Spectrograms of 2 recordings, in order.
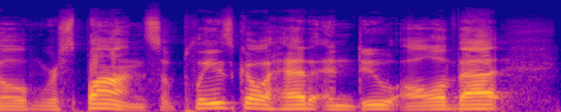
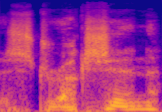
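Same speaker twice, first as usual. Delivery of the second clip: grave, serious tone with weight on "destruction"; 3 semitones lower than usual. Reading a plot summary aloud, 'destruction' said seriously. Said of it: "I tried to say destruction very seriously just now".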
